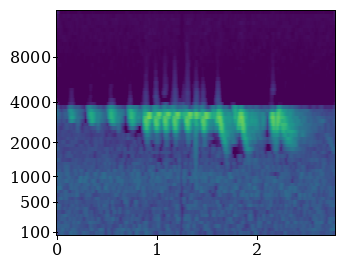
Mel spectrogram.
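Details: Northern goshawks in Tartu, Estonia: a loud series of about a dozen shrill, high, slightly rising call notes in quick succession, then a short pause and a final pair of notes, over a low background hum.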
